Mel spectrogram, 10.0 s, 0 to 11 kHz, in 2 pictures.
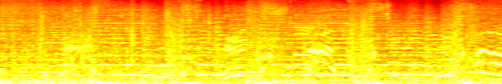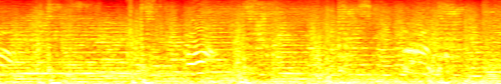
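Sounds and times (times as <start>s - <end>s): background film music: 0.0s - 10.0s
men shouting: 2.2s - 3.6s, 4.7s - 5.4s, 6.8s - 7.4s, 8.8s - 9.6s.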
